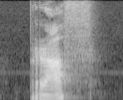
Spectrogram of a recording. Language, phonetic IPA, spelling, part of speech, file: Russian, [praf], прав, adjective / noun, Ru-прав.ogg
- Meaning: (adjective) short masculine singular of пра́вый (právyj); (noun) 1. genitive plural of пра́во (právo, “right”) 2. genitive of права́ (pravá, “driver's licence”)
